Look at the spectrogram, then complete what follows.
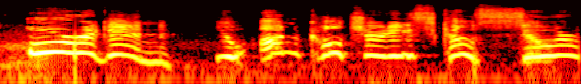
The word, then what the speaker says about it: Oregon: It's pronounced Oregon, you uncultured East Coast sewer rat.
